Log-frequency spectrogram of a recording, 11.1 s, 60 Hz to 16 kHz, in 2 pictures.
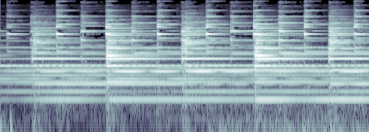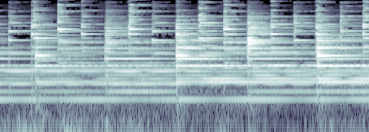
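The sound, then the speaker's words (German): Church bells peal from the bell tower of the Uspensky Church in Russia, rung by a bell ringer in a rapid, overlapping rhythm, with repeated bright strikes ringing over a sustained hum of lingering tones, loud, with no voices. “Unsere russischen Freunde erzählen in einer kleinen Serie aus ihrem Alltag. Teil 2. Kirill, der Glöckner.”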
